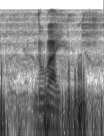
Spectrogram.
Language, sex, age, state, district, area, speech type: Santali, male, 18-30, West Bengal, Uttar Dinajpur, rural, spontaneous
